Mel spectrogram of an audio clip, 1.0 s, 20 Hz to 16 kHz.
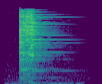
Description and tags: anvil draw 1
The sound of what I imagine a sword/steel bar drawn across an anvil would probably make. This was created by hitting two knives together and resampling it for a lower pitch.
metal, processed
